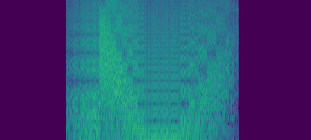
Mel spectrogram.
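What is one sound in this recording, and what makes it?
A retro video game plays a loud rushing burst of noise that sweeps down and fades.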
